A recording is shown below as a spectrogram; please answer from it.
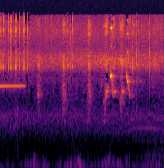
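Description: Quiet wetland ambience with faint, brief high bird chirps, a few of them near the end.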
